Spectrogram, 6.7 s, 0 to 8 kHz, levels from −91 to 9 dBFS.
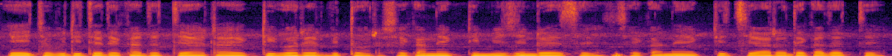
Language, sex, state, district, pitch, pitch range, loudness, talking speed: Bengali, male, Assam, Hailakandi, 120 Hz, 115-125 Hz, -15 LUFS, 150 wpm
